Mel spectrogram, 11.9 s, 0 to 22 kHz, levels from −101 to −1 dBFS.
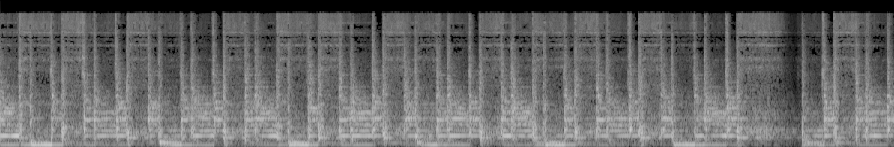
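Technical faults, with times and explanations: Throughout, gain pumping: the input gain is likely set far too high, so a fast limiter keeps clamping down on each loud sound, with the level swinging by around 10 dB. Loud and soft parts end up closer in level, leaving the dynamics squashed.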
